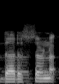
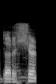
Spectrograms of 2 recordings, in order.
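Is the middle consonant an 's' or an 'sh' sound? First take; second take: s; sh. First: The middle consonant is an 's' sound. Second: The middle consonant is an 'sh' sound. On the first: The speaker calls it right. "ਸੱਸੇ ਦੀ ਆਵਾਜ਼ ਹੀ ਉਚਾਰਨ ਕਰਨੀ ਹੈ" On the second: The speaker calls it wrong. "ਇਹਨੂੰ ਦਰਸ਼ਨ ਨਹੀਂ ਪੜ ਜਾਣਾ"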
